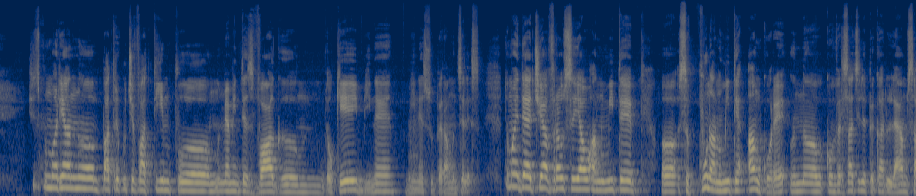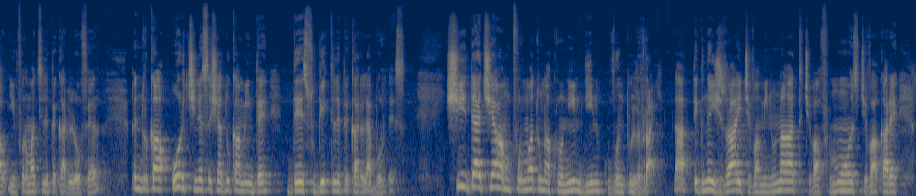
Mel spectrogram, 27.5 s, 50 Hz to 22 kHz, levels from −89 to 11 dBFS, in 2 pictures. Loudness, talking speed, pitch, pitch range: -27 LUFS, 155 wpm, 175 Hz, 160-200 Hz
